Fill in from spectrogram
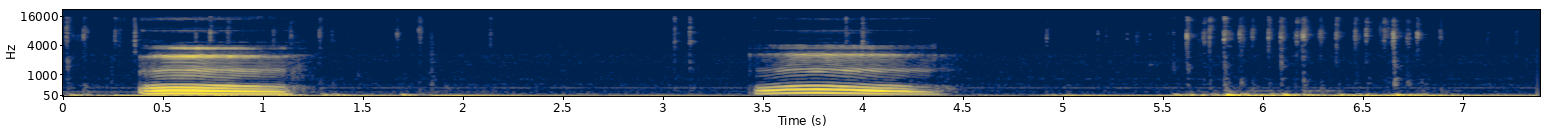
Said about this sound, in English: What are you rattling off over there? I mean, you're running a show here and you're typing. Yeah, no, I'm answering the questions. I got questions coming in here.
